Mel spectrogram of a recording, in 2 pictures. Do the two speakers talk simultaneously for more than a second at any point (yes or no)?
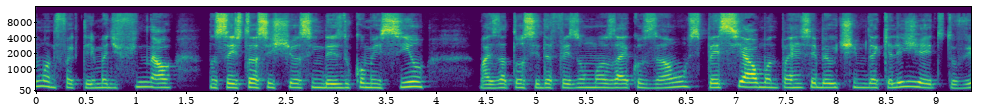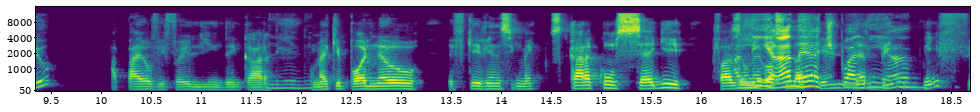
yes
